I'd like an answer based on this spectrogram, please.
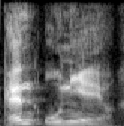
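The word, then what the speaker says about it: בֶּן־אוֹנִי: 먼저 이 베놈이라고 하는 이 히브리어는요 원래 발음대로 하면 벤오니예요. 그러니까 벤이라는 단어가 아들이라는 뜻입니다.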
